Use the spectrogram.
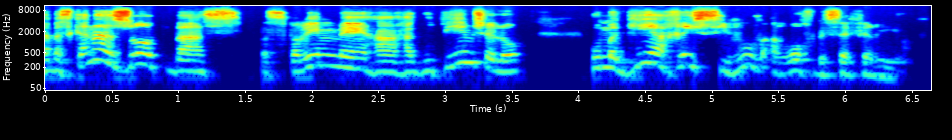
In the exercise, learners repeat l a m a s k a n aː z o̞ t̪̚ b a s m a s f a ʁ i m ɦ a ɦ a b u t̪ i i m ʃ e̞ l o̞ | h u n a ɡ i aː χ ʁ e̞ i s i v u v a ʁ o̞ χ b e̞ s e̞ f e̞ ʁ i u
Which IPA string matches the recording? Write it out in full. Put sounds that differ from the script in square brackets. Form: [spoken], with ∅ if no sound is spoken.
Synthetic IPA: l a m a s k a n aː z o̞ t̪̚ b a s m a s f a ʁ i m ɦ a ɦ a [ɡ] u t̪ i i m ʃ e̞ l o̞ | h u [m] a ɡ i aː χ ʁ e̞ [j] s i v u v a ʁ o̞ χ b e̞ s e̞ f e̞ ʁ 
